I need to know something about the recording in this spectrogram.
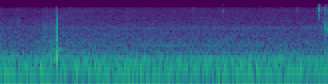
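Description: Low steady background hum in a pause between speech, with a single short click about a third of a second in.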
